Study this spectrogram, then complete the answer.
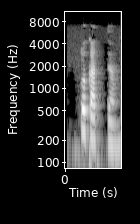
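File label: "пӧкаттӧм", Komi, female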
